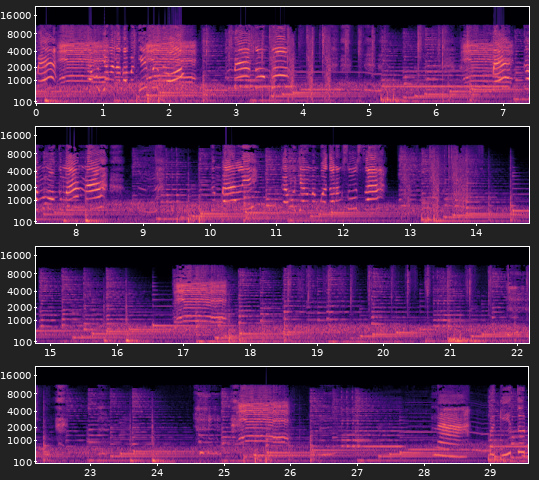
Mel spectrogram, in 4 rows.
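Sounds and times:
low sustained musical tones: 0:00.0 - 0:29.5
goat bleating: 0:00.2 - 0:02.4, 0:06.4 - 0:07.2, 0:16.9 - 0:17.7, 0:25.1 - 0:26.1.

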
